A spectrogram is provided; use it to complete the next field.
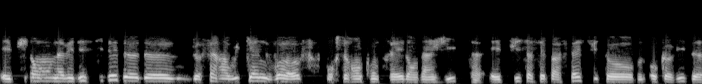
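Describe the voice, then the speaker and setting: An unremarkable speaking voice from a man, fairly high in pitch, with ordinary pitch variation, very even loudness and a moderate pace. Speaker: voice-over artist. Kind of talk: interview answer.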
